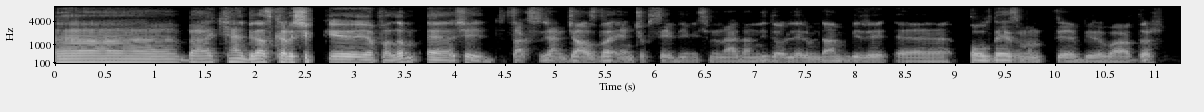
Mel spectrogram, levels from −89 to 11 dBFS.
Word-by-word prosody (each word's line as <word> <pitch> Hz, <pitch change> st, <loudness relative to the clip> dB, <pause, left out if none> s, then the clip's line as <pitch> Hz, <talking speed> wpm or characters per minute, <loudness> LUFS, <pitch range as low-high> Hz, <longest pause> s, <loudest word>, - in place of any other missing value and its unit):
Eee, 125 Hz, -1 st, +3 dB
belki, 125 Hz, +3 st, -2 dB
hani, 130 Hz, -3 st, +2 dB
biraz 125 Hz, 0 st, +6 dB
karışık, 115 Hz, -2 st, +7 dB
eee, 115 Hz, -, +6 dB, 0.2 s
yapalım. 105 Hz, +5 st, +1 dB
Eee, 95 Hz, -3 st, +2 dB
şey, -, -, -1 dB
saks -, -, -8 dB
yani, 80 Hz, -1 st, -6 dB
cazda 80 Hz, +2 st, -2 dB
en 80 Hz, 0 st, -8 dB
çok -, -, -10 dB
sevdiğim 75 Hz, 0 st, -9 dB
isimlerden, 75 Hz, -1 st, -10 dB
idollerimden 80 Hz, 0 st, -7 dB
biri, 80 Hz, +1 st, -6 dB
eee, 75 Hz, -1 st, -8 dB, 0.2 s
Oldezment 85 Hz, -5 st, -1 dB
diye 70 Hz, -3 st, -5 dB
biri 75 Hz, -1 st, -6 dB
vardır. 70 Hz, -1 st, -6 dB
80 Hz, 125 wpm, -22 LUFS, 75-120 Hz, 0.2 s, karışık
